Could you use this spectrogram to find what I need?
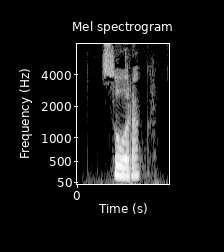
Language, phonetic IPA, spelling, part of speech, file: Russian, [ˈsorək], сорок, numeral, Ru-сорок.ogg
- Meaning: forty (40)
